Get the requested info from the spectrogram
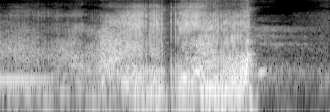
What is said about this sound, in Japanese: ベルト外してチャック下ろして全部脱いじゃおうね。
